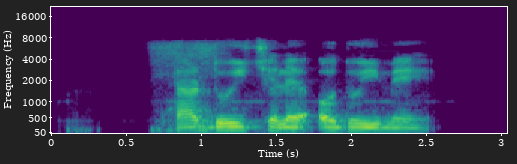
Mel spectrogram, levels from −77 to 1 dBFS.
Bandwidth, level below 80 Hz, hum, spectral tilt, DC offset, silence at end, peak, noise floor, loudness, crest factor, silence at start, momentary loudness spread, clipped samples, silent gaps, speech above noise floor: 7.8 kHz; -50 dBFS; none; -5 dB/octave; under 0.1%; 0.55 s; -2 dBFS; -51 dBFS; -17 LUFS; 16 dB; 0.65 s; 9 LU; under 0.1%; none; 35 dB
